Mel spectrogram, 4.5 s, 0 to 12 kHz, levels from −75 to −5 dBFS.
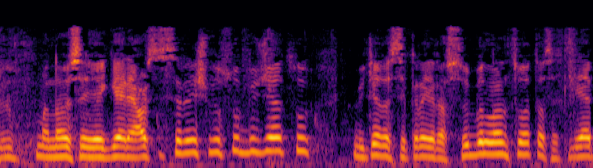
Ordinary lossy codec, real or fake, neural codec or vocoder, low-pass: MP3, 32 kbps; real; none; 7.2 kHz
